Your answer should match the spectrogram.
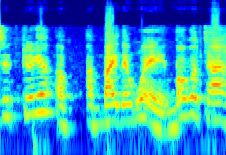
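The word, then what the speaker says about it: Bogotá: clear by the way bogota has an accent what is the accent it's here bogota okay even though you pronounce it differently in english okay observe the difference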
